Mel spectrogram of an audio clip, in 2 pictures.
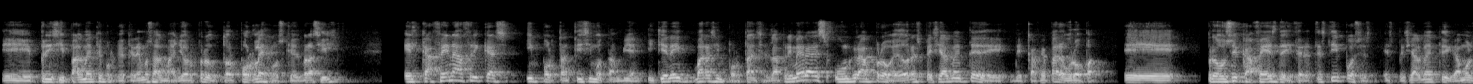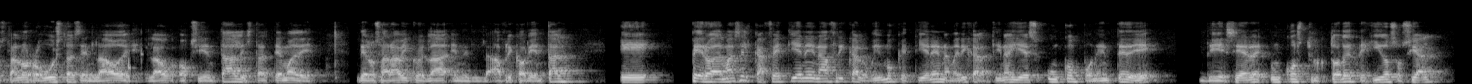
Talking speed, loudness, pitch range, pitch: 190 wpm, -19 LUFS, 105-140 Hz, 120 Hz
